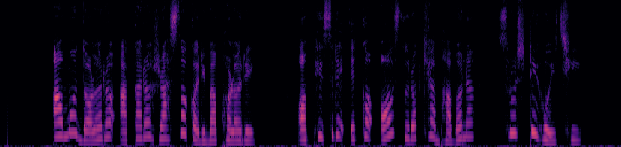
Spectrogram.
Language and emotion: Odia, sad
